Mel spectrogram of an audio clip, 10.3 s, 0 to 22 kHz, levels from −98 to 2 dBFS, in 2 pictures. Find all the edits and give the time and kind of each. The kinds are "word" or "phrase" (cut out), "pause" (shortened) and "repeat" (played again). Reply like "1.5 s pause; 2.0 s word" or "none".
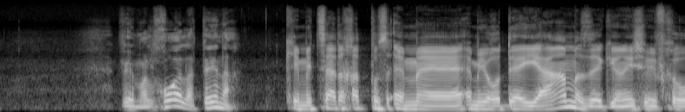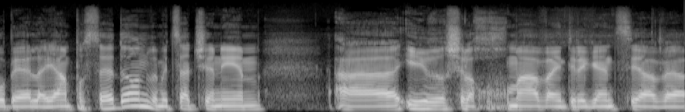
none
